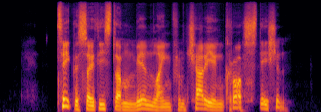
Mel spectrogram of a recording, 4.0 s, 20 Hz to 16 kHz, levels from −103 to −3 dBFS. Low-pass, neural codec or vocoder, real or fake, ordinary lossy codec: 14.4 kHz; codec, 44.1 kHz, 2.6 kbps, SNAC; fake; none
